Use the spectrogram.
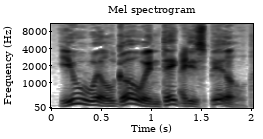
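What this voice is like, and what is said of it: Mock foreign villain accent. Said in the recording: “was that a French accent? Was that a German-French accent? ... it sounded like Bela Lugosi”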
